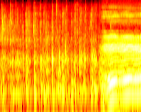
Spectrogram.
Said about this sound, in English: I've poured half of my can, which is already more Pepsi than I've drunk since the last Pepsi swirl.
